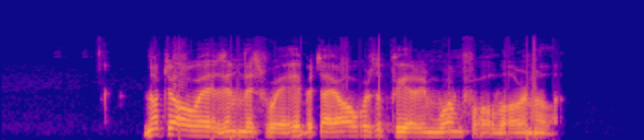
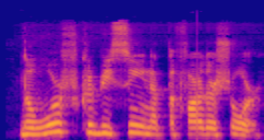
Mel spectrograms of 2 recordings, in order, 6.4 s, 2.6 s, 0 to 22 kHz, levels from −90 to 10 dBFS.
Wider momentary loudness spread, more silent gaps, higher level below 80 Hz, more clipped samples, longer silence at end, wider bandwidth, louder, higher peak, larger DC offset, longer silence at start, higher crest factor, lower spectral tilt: about the same, 5 LU vs 5 LU; neither; about the same, -52 dBFS vs -54 dBFS; neither; first, 0.85 s vs 0.05 s; second, 7.4 kHz vs 12.5 kHz; about the same, -15 LUFS vs -16 LUFS; about the same, -2 dBFS vs -2 dBFS; neither; first, 1.45 s vs 0.2 s; about the same, 14 dB vs 14 dB; first, -7.5 dB/octave vs -5 dB/octave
